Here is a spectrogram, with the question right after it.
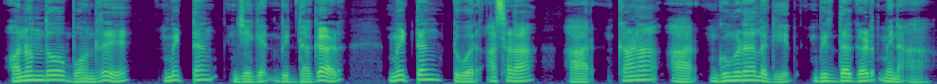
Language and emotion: Santali, neutral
